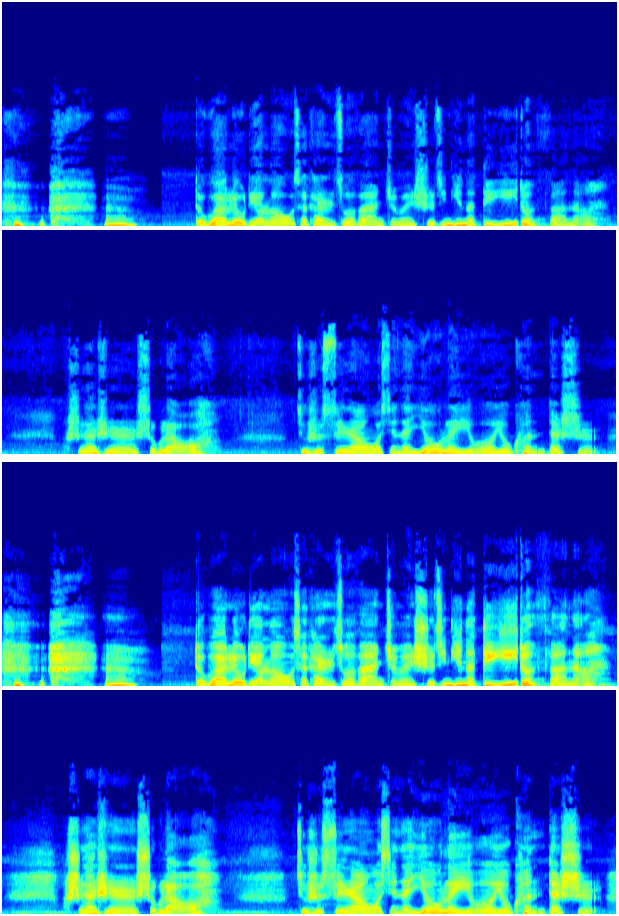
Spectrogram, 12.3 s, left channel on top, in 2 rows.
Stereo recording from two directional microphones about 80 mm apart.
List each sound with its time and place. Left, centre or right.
0.0 s a sound: centre
1.9 s speech: left
3.5 s speech: left
4.6 s a woman's voice: centre
6.5 s speech: centre
7.4 s speech: left
9.1 s speech: left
